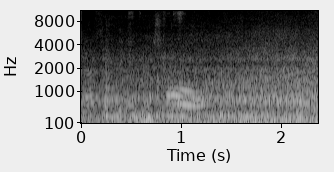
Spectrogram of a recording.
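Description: Pickup truck towing a travel trailer driving up and past close by, its engine and tyre noise growing louder over the two seconds.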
